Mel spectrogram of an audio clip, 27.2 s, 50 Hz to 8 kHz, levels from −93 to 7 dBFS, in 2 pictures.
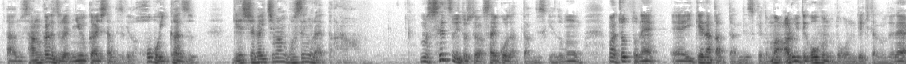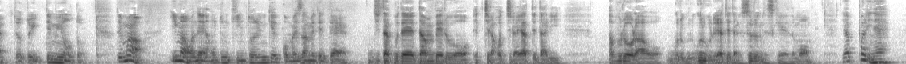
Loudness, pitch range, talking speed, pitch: -26 LUFS, 90-135 Hz, 385 characters per minute, 110 Hz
